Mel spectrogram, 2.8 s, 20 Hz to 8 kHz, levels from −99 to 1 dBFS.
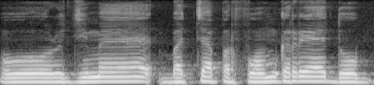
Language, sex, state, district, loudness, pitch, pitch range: Rajasthani, male, Rajasthan, Nagaur, -13 LUFS, 145 Hz, 145-160 Hz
